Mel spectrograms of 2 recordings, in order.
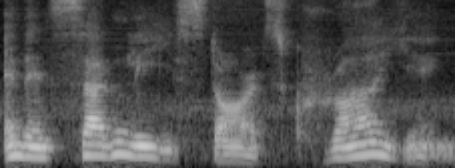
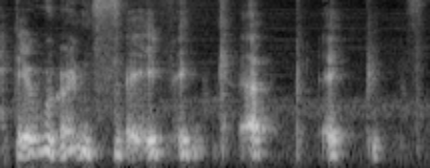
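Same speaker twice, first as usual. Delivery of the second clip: said through laughter; amused, laughing at her own naivety; 7 semitones higher than usual. Real, not acted. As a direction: laugh the words out.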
